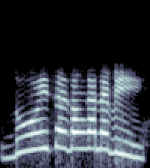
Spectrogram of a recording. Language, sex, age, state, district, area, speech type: Odia, female, 45-60, Odisha, Gajapati, rural, conversation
